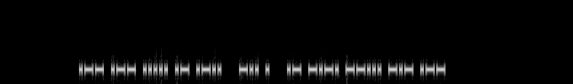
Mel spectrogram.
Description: Morse code, heard as a keyed tone, about 46 wpm, 700 Hz. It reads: WW5AL DE AC7KW
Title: USA Callsign DE Callsign - 5 Characters - 45wpm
